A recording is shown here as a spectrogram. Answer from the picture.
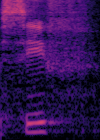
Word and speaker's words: Seife: When you look at the Seife or the Seife, S-E-I, in German, I before E is E, and E before I is I. Essentially, you're pronouncing the second letter in that pair.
